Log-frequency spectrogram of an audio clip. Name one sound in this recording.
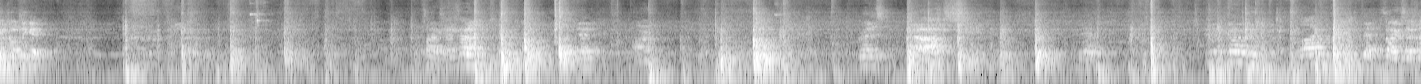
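Young men shout and call out with energy nearby, in an echoing room.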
